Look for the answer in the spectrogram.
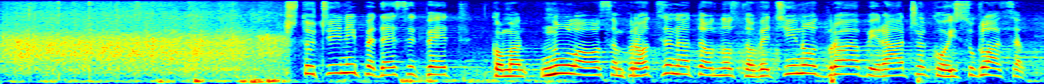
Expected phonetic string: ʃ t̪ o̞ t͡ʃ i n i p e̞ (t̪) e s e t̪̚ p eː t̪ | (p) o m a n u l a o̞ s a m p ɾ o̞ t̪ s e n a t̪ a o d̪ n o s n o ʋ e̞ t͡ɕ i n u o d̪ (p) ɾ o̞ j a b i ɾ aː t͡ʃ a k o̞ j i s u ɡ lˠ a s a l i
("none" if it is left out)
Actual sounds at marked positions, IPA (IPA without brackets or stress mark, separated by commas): d̪, k, b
